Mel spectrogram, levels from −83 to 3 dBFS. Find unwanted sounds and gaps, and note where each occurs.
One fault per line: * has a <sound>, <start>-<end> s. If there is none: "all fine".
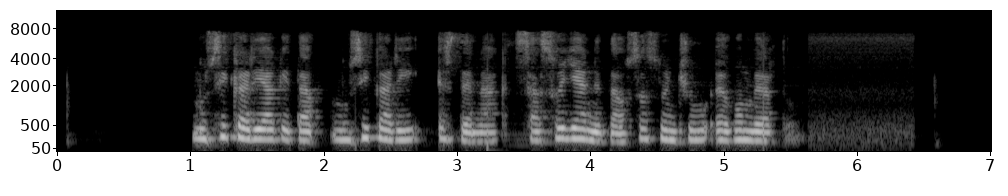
all fine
